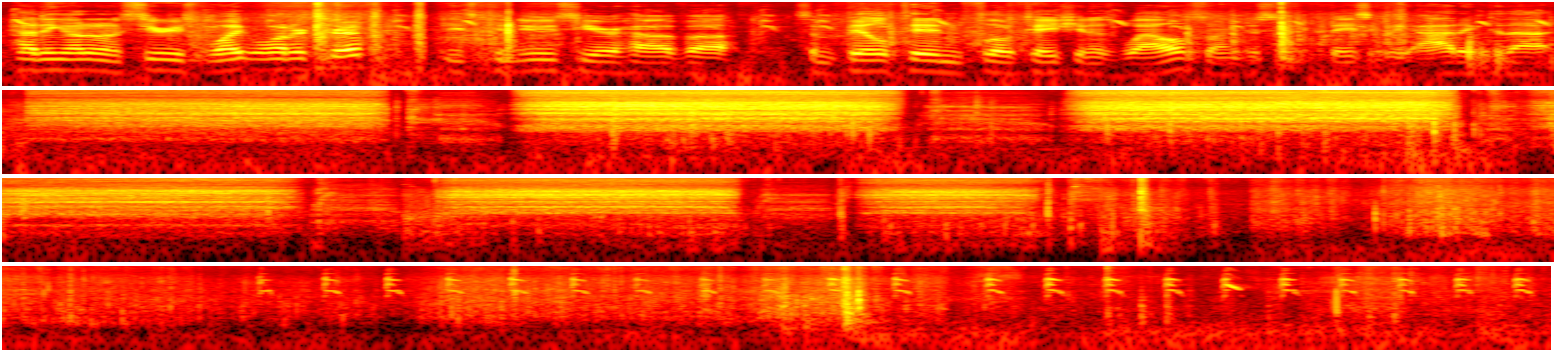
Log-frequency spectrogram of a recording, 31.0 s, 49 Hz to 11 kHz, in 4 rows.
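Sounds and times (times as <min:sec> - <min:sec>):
airbag being blown up by mouth: 0:10.3 - 0:12.4, 0:13.1 - 0:17.0.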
